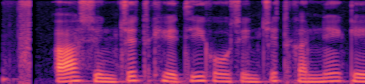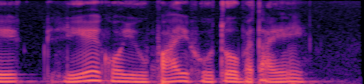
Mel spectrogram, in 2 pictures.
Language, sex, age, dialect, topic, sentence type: Hindi, male, 18-24, Garhwali, agriculture, question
